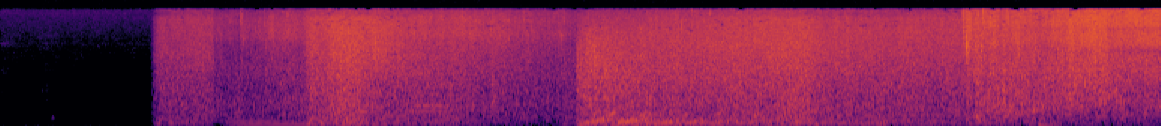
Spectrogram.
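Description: Sea waves wash and roll steadily.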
